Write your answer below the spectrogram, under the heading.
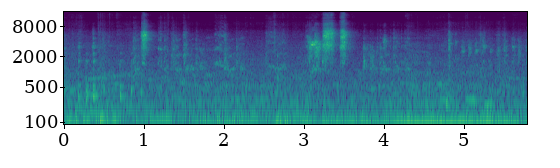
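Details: Budgerigars in a breeding colony aviary during morning activity, giving scattered short squawks and chirps, with a louder burst of sharp calls near the middle over a low background hum.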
